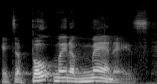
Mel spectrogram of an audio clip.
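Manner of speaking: ordinary delivery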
